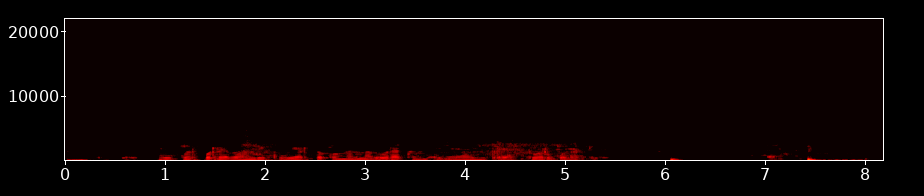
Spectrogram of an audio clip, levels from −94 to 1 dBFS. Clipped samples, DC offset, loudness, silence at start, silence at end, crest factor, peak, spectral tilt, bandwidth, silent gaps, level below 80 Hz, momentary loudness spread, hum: under 0.1%; under 0.1%; -67 LUFS; 0 s; 0.15 s; 26 dB; -42 dBFS; -7 dB/octave; 6.8 kHz; 0.47-0.57 s, 0.75-0.79 s, 0.88-0.92 s, 5.44-5.94 s, 6.00-6.06 s, 6.18-6.86 s; -80 dBFS; 7 LU; none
